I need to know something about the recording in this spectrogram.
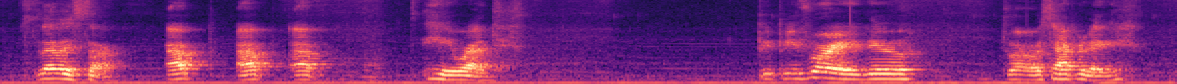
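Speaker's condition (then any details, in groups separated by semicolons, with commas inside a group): Muscular dystrophy, Duchenne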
